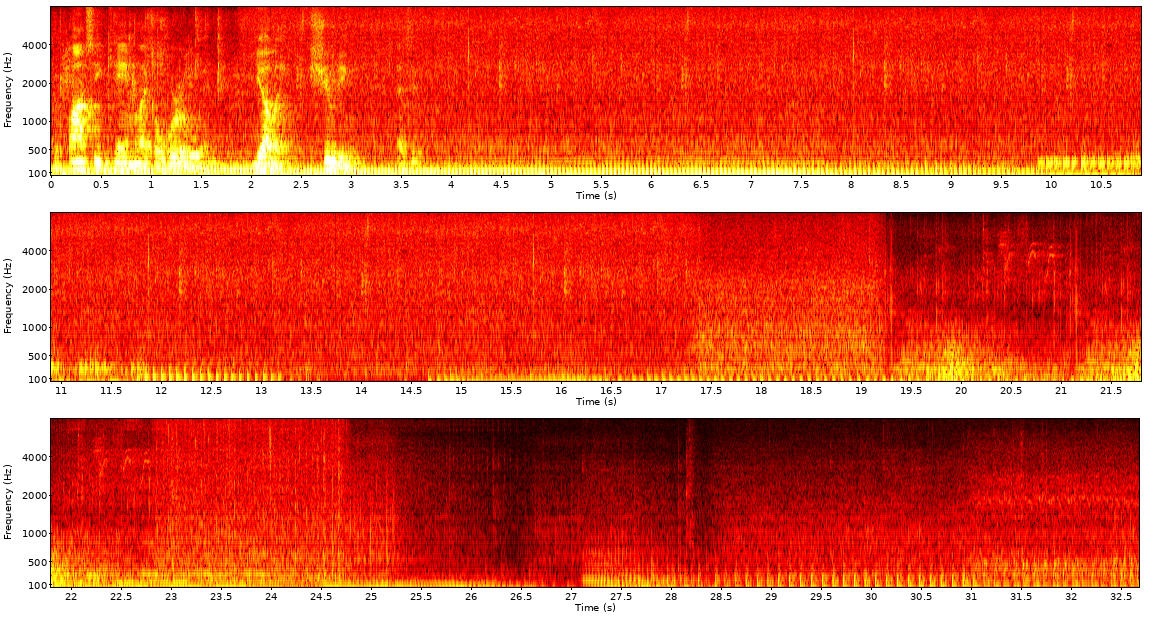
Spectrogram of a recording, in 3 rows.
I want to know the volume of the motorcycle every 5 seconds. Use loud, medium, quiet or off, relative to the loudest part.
loud, medium, medium, quiet, quiet, quiet, quiet.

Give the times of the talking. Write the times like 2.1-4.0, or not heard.
0.0-3.7.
